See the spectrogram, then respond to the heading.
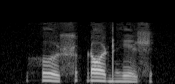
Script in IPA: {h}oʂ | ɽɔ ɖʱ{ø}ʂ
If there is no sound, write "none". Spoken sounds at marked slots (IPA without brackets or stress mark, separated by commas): h, e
